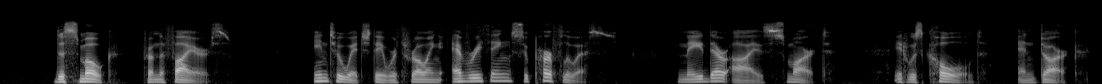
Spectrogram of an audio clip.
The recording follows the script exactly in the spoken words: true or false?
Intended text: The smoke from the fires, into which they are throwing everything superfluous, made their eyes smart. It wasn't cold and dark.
false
